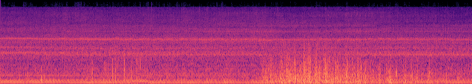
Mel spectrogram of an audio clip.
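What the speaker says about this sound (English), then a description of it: "I've got a mic on the back seat to give you a little bit of engine noise" Motorcycle engine hum on a ride through Tokyo traffic, a steady low drone under wind noise that grows rougher and louder partway through.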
